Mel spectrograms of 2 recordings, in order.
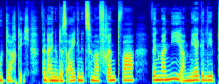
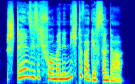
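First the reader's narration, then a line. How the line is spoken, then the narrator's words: Cheerful call. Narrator (German): rief Tantchen mir fröhlich zu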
